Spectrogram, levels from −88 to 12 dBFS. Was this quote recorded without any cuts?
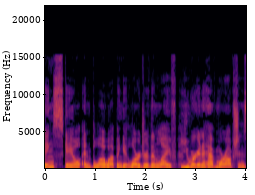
no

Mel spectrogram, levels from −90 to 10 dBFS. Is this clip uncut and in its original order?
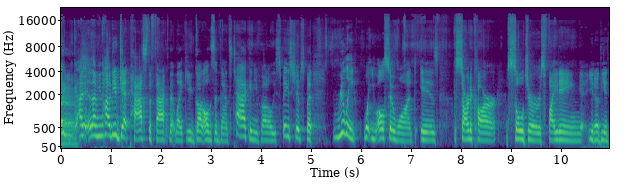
no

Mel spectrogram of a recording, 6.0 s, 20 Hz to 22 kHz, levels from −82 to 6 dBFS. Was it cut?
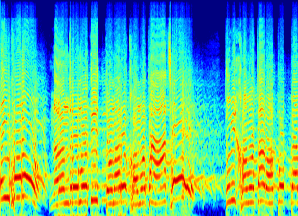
yes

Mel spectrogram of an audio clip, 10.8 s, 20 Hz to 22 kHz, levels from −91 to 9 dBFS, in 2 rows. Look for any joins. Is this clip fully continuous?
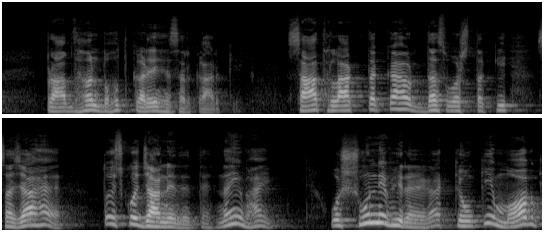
yes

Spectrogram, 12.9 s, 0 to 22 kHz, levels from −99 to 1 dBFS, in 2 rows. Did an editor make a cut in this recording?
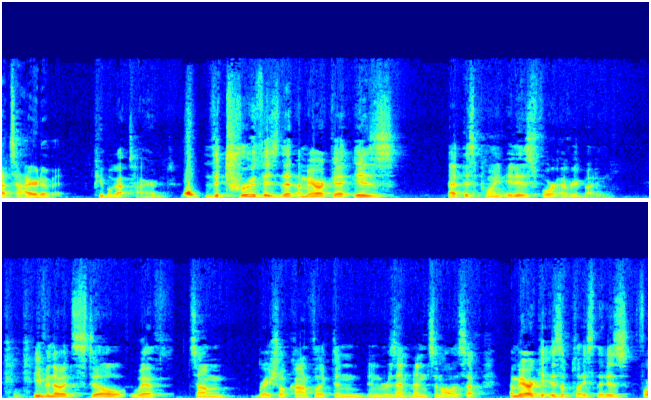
yes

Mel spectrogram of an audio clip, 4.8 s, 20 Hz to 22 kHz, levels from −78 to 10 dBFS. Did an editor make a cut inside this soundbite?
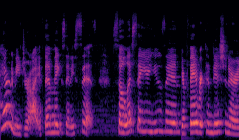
yes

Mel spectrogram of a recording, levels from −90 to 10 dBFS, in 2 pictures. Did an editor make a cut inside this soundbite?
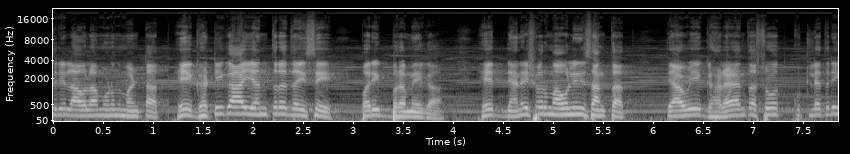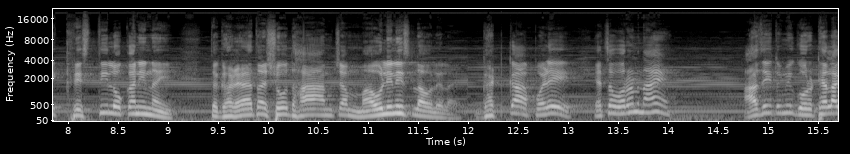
yes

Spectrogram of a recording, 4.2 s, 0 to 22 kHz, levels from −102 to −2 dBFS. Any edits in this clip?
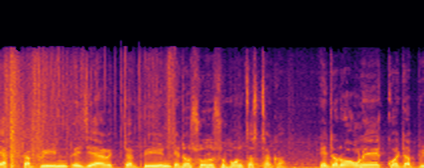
yes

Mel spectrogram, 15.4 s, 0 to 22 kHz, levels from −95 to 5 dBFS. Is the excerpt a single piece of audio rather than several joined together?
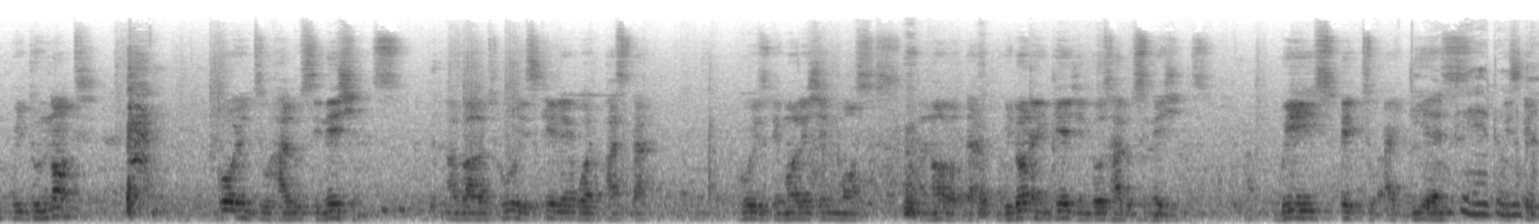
yes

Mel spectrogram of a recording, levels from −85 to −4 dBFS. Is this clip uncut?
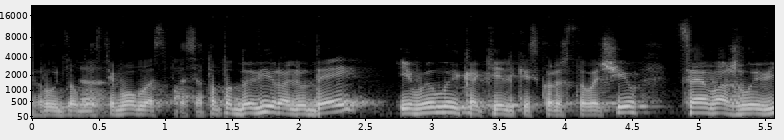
no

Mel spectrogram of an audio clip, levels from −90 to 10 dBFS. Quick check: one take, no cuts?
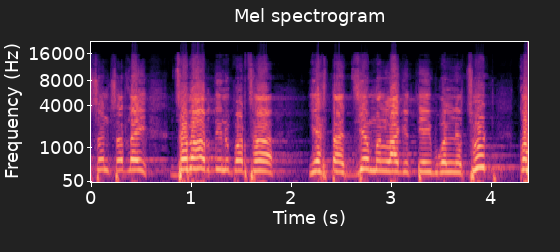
yes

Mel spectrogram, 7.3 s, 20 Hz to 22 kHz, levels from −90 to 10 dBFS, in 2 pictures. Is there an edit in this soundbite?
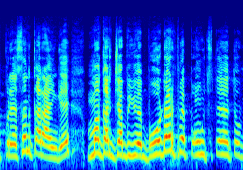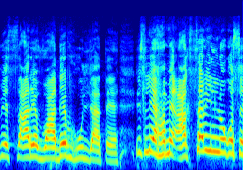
no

